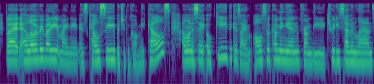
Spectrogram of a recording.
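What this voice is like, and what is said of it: Voice affected by a cold. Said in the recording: “you can probably hear, I'm coming off the tail end of a cold. So if my voice isn't 100%, that's why.”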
